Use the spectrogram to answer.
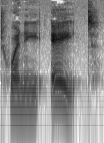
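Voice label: "twenty-eight", English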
